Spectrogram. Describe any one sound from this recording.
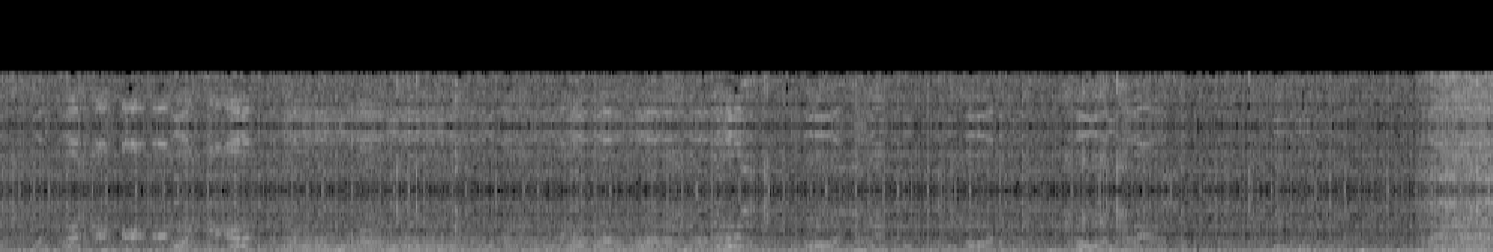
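Video game battle sounds play from a television loudspeaker.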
